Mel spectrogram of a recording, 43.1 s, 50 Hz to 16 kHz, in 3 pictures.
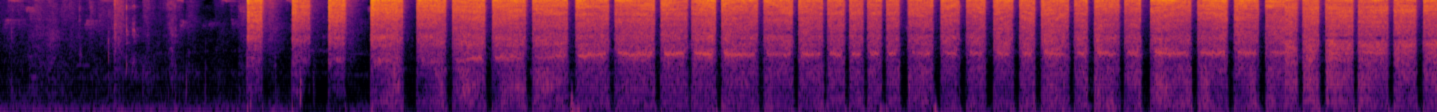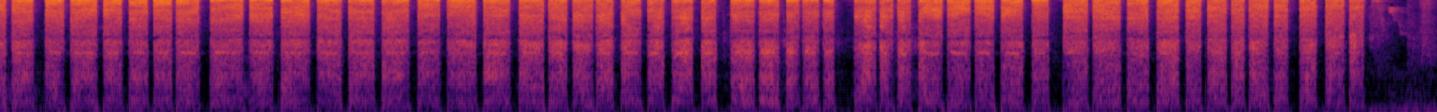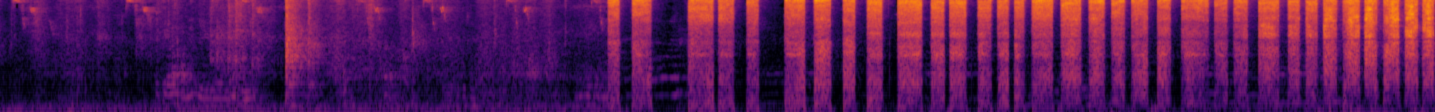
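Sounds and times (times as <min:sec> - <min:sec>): compressed air spray hissing: 0:02.4 - 0:28.1, 0:34.8 - 0:43.0.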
